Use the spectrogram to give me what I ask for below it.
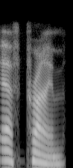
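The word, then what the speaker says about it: f′: function called F is denoted by F pronounced F Prime for instance if F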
